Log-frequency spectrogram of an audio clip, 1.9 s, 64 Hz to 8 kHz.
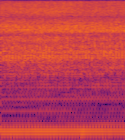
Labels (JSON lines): {"label": "anthrophony, boat engine", "recorder": "SoundTrap 300"}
